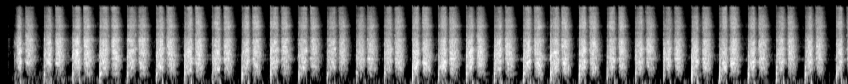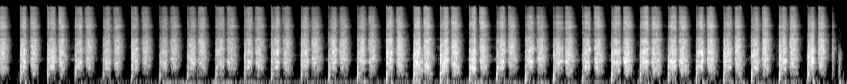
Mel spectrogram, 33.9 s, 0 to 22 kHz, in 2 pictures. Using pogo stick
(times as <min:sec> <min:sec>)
0:12.4 0:33.9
